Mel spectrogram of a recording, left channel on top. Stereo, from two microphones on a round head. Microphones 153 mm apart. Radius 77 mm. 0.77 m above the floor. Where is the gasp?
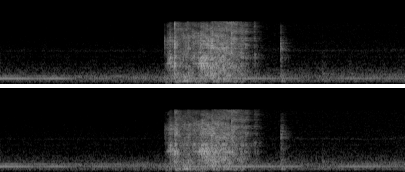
I don't hear a gasp.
